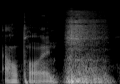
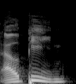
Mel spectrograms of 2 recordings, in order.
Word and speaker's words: Alpine: sneak up where australian it's spelt alpine we're not some french little loser they're called alpine um but yeah i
